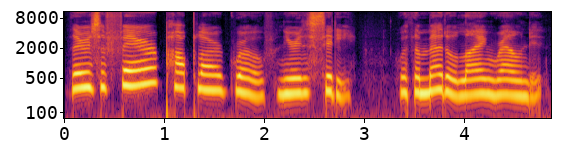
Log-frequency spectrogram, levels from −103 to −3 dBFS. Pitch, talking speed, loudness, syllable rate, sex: 265 Hz, 185 wpm, -15 LUFS, 5.0 syllables/s, female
